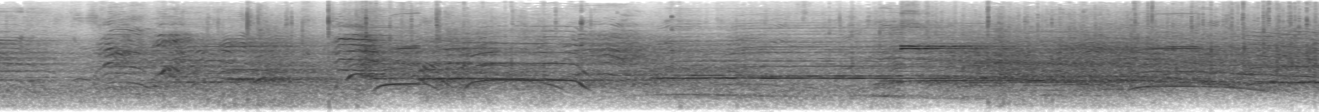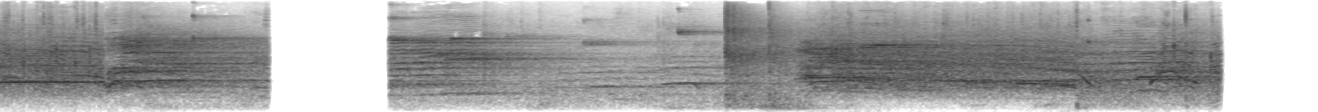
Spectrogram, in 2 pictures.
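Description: Indoor volleyball rally in a large echoing hall: the ball is struck with sharp smacks, players' shoes squeak on the court, and players and spectators call out. The loudest hit comes about three quarters of the way through, and the sound cuts out for about a second near the middle.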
